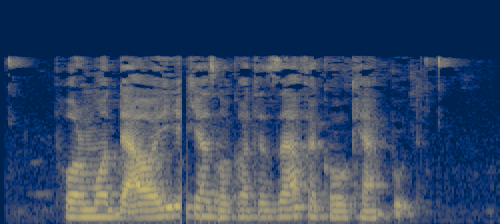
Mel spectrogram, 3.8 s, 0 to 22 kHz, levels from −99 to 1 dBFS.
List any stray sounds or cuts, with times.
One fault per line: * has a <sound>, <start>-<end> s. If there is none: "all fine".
* has a dropout, 1.4-1.4 s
